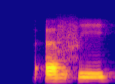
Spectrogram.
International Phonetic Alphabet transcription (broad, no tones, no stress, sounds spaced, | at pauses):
ʔ ɐ v f i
